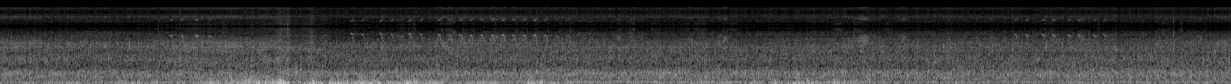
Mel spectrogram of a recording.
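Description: Water pouring over a small stone spillway into a pond, a steady rushing.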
